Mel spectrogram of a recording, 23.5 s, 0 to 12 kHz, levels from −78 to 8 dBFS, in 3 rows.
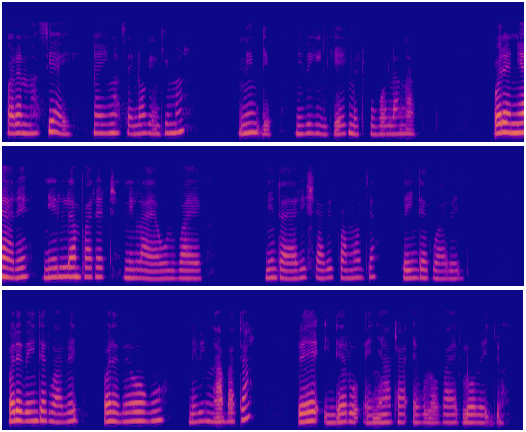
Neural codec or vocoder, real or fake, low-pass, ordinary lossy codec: codec, 16 kHz, 6 kbps, DAC; fake; 7.2 kHz; none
